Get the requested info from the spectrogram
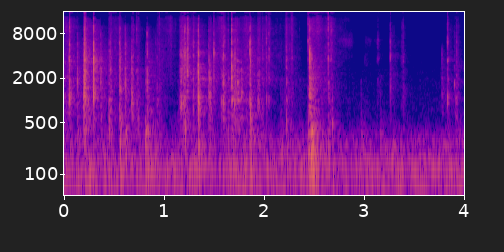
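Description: A deck of tarot cards being shuffled by hand: a rapid run of light card clicks and flicks that stops about two and a half seconds in.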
